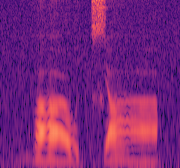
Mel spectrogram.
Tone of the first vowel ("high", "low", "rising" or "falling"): falling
